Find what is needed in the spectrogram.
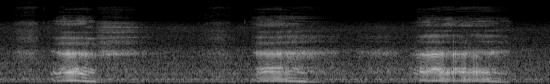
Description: Sounds of stridor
